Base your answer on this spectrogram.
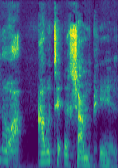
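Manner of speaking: put-on slight Jamaican accent. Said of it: "That's where my Jamaican accent come out a bit".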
